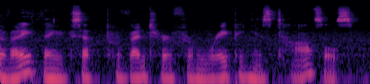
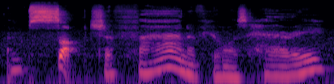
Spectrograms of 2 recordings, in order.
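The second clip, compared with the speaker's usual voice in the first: put-on slow, dreamy, high girlish; 6 semitones higher, 4 dB louder, slower than usual. A narrator's reading. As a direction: breathe it out dreamily. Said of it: "she breathed dreamily".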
